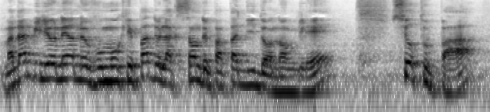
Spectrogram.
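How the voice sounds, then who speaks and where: A man giving a live class on import-export, going slowly, repeating each point, checking that everyone follows, and joking about his own English. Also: a little high, fairly bright tone, echoey room. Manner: mixes in Lingala phrases and jokes about his English. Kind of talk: live online lesson.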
